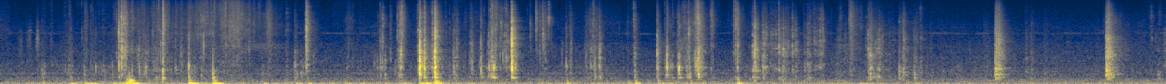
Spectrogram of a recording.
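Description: Hands opening a cardboard trading-card hobby box and pulling out foil-wrapped card packs onto a tabletop: a run of sharp clicks, knocks and crinkles. The loudest knock comes about two seconds in, with a cluster of knocks around six to seven seconds.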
